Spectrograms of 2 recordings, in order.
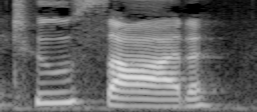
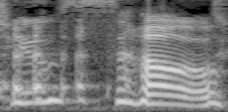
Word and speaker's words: Tussaud: I've been saying Tussaud. And it's Tussaud. – It's French, right? – I'm so embarrassed.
